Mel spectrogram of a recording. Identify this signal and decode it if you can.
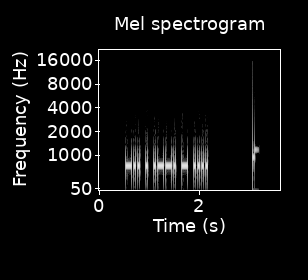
Morse code, heard as a keyed tone, about 30 wpm, 700 Hz. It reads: DEPTH
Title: Sentences from Top 1200 Words - New Word Drill Alt - 30wpm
